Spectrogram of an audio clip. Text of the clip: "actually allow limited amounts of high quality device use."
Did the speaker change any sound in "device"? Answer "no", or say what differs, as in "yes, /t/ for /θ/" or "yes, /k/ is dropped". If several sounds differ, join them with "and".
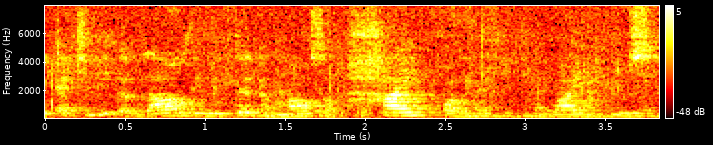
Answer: yes, /s/ is dropped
